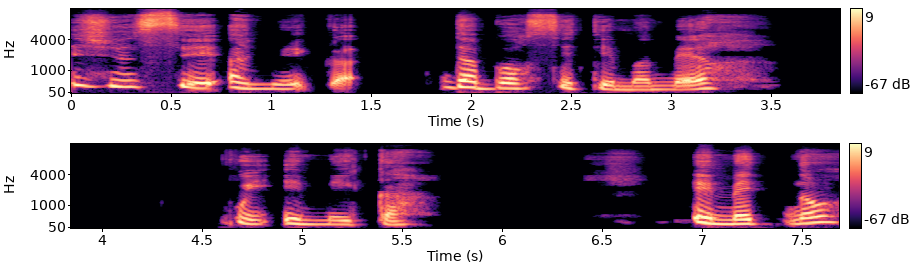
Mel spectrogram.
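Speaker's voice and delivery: whispering through tears. A character, told by a friend to stop crying, answers while crying. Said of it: "Arrête de pleurer".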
